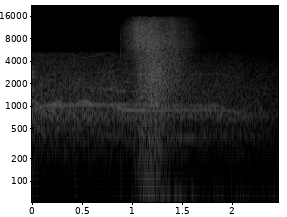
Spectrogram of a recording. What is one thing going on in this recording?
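A flame jet bursts with a loud whoosh.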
